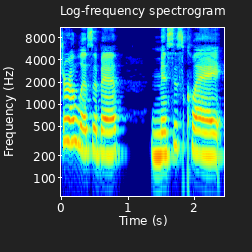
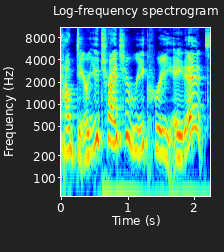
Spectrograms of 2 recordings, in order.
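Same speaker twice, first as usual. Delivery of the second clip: raised, loud, affronted rant; hammed-up indignation; mock fan indignation; 3 semitones higher, 5 dB louder than usual. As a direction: play the outraged superfan.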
